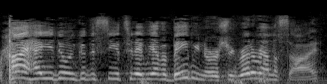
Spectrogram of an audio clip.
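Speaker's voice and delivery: fast, high, loud greeter spiel; perky greeter. Retold or imitated. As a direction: imitate an over-eager usher's rehearsed welcome. Acting second greeter at next door.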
